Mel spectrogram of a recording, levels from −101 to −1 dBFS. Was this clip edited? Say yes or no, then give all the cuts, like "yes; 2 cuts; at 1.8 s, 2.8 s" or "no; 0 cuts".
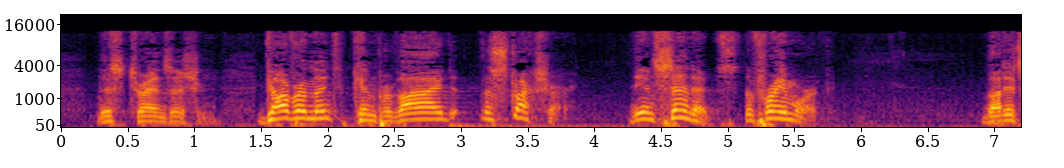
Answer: no; 0 cuts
